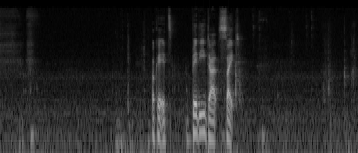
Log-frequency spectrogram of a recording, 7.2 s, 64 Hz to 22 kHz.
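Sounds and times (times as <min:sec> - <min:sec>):
low hum: 0:00.0 - 0:07.1
speech: 0:03.0 - 0:04.9
light keystrokes on a computer keyboard: 0:06.1 - 0:07.1.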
